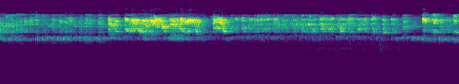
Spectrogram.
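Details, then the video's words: Massed swiftlet calls in a thick, shimmering chorus of high chirps and buzzy trills, swelling loudly for two seconds midway, then continuing more evenly with a fresh burst near the end. "Am thanh chim yên"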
